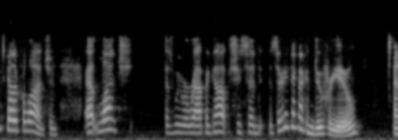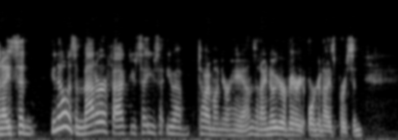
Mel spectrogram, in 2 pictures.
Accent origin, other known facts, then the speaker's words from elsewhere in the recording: Missouri City, Texas, United States; growing up in Quail Valley, south of Houston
